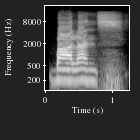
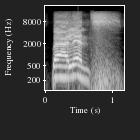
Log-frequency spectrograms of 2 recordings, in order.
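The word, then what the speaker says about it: balance: ಒಂದ್ಸಲ ಬಾಲನ್ಸ್. ನಿಮ್ಗೆ ನೋಡ್ರಿ ಈ ವರ್ಡ್ ಎಲ್ಲಾದ್ರೂ ಕೇಳಿರ್ತೀವಿ, ಕೇಳಿಲ್ಲ, ಸೊ ರಾಂಗ್ ಆಯ್ತು. ನೆಕ್ಸ್ಟ್ ಇನ್ನೊಂದ್ಸಲ, ಇನ್ನೊಂದು ಏನಿದೆ ಉಚ್ಚಾರಣೆ? ಹ್ಮ್, ಏ ಇದೆ. ಬೇ ಲೇ ಎನ್ಸ್, ಬೇಲೆನ್ಸ್. ಬೇ ಎ ಅನ್ನುವ ಉಚ್ಚಾರಣೆ ತಗೊಂಡಿದ್ದೀವಿ. ಬೇ ಲೇ ಎನ್ಸ್, ಬೇಲೆನ್ಸ್. ನೋಡ್ರಿ ಇದು ಕೂಡ ಸ್ವಲ್ಪ ಹತ್ರ ಹತ್ರ ಅನ್ನಿಸ್ತಾ ಇದೆಯಲ್ಲ. ಇನ್ನೊಂದು ಯಾ ಕೂಡ ಇದೆಯಲ್ಲ. ನೋಡ್ರಿ ಬ್ಯಾ ಲ್ಯಾ ಎನ್ಸ್, ಬ್ಯಾಲೆನ್ಸ್, ಬ್ಯಾಲೆನ್ಸ್, ಬ್ಯಾಲೆನ್ಸ್.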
